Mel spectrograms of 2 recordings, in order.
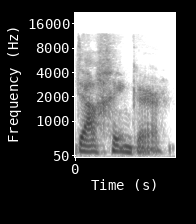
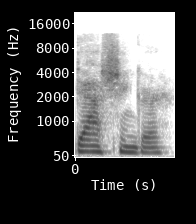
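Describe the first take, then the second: First: The middle consonant is a throaty ch sound. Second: The middle consonant is an sh sound. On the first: The speaker calls it right. "it is Debbie Dachinger" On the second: The speaker calls it wrong. "people here say Dashinger"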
